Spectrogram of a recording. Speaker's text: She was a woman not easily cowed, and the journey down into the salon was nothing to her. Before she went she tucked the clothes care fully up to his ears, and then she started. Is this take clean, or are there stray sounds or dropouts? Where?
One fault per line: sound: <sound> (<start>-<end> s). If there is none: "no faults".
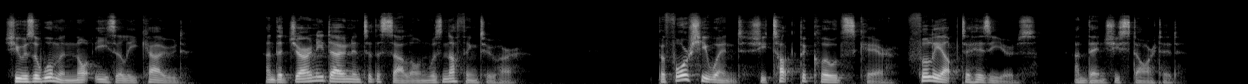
no faults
